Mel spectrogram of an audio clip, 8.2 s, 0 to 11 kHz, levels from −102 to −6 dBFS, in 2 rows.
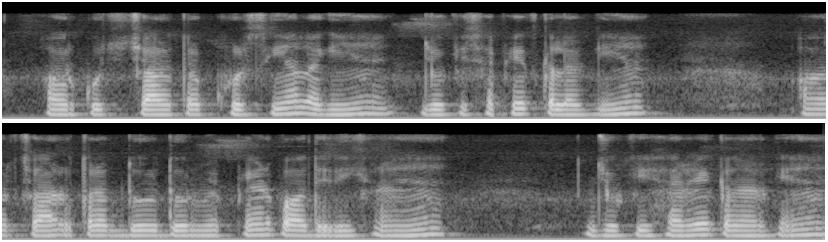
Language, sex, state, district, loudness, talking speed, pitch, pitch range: Hindi, male, Uttar Pradesh, Ghazipur, -28 LUFS, 195 wpm, 140 Hz, 140-150 Hz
